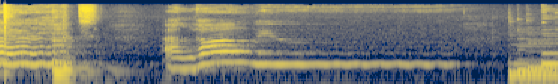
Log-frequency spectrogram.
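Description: Background music: a voice sings, holding one long wavering note, then an acoustic guitar chord is strummed near the end.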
